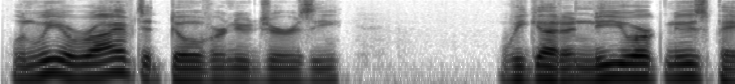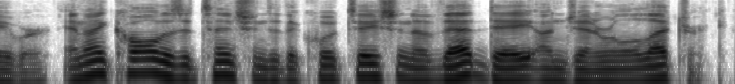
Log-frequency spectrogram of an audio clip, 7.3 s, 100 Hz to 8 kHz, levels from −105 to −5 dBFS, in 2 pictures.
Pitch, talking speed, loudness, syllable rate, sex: 130 Hz, 220 wpm, -16 LUFS, 6.5 syllables/s, male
